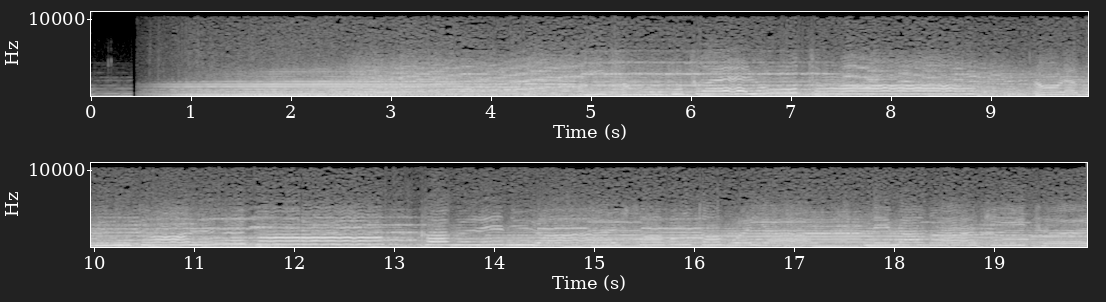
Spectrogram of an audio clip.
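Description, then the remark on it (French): The theme music of the French TV serial Sébastien et la Marie Morgane plays loudly and steadily for the full stretch, with sustained horn-like low tones, a pulsing bass line and shifting melodic lines above, with no voices. “La musique, pas spécialement gay, je trouve, mais bon, la voici.”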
